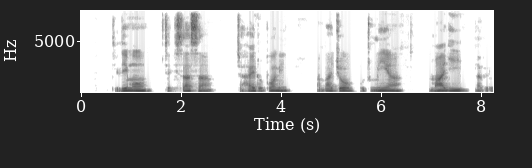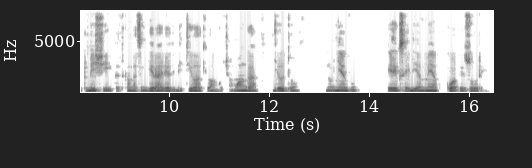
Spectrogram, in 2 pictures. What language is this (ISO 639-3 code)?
swa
